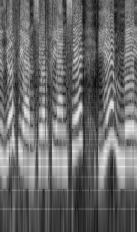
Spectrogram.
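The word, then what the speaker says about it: fiancé: आगे यहां देखो यह वर्ड है फियंसी और इसके बगल में ही एक और लिखो एफ आई एन सी ई और इसकी प्रोनाउंसिएशन क्या है इसे ऐसे प्रोनाउंस करते हैं फियंसे मेरे साथ बोलिए फियंसे ओके फियंसी क्या होता है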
